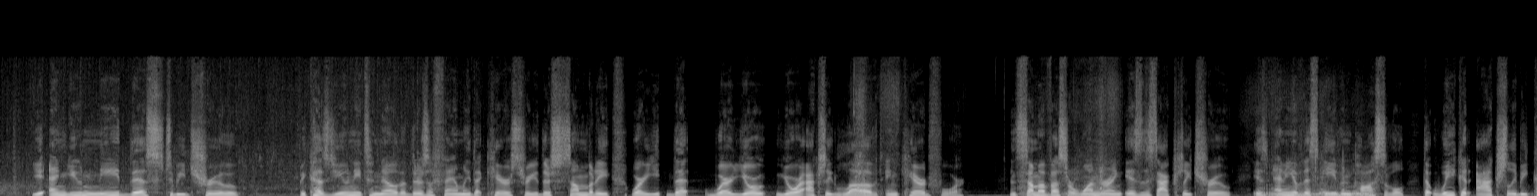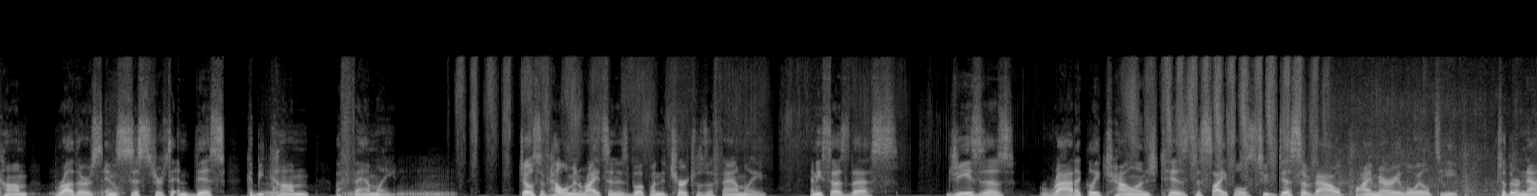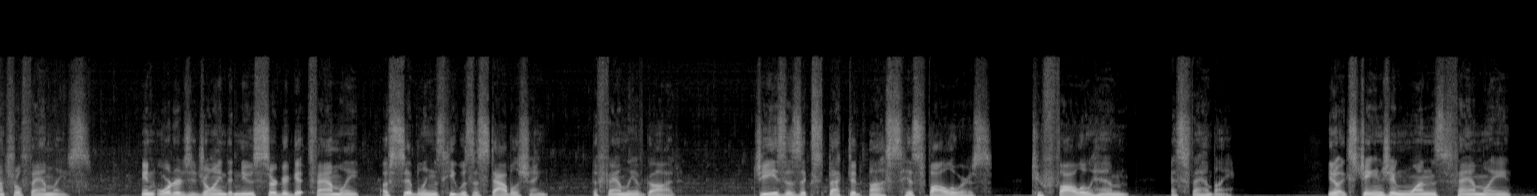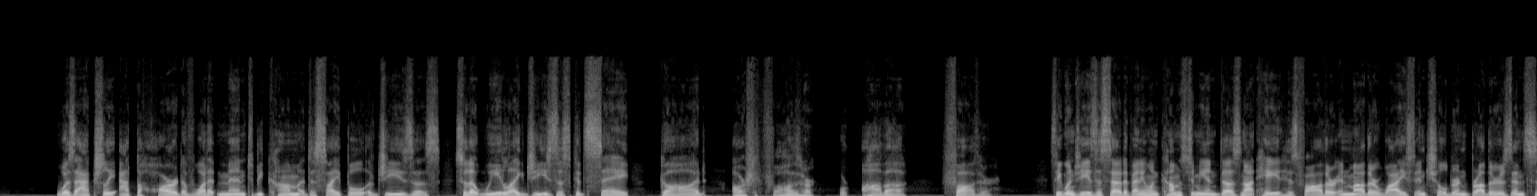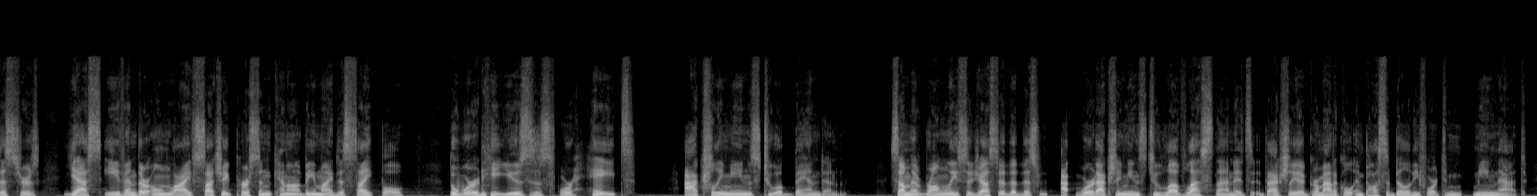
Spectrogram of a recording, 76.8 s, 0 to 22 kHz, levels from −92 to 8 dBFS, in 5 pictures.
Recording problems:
household noises; noticeable; until 40 s; 15 dB below the speech

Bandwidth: 15.5 kHz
